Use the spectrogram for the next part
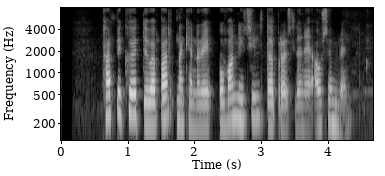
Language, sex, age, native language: Icelandic, female, 14, Icelandic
